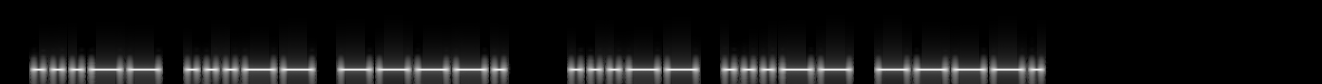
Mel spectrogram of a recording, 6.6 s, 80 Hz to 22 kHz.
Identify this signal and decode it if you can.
Morse code, heard as a keyed tone, about 25 wpm, 700 Hz. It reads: 339 339
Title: Common QSO Phrases Encore 25wpm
